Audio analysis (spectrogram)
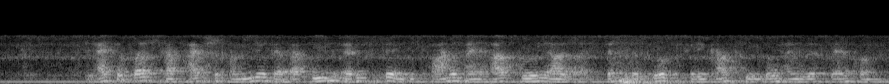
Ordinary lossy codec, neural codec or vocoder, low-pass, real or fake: AAC, 16 kbps; codec, 24 kHz, 6 kbps, HILCodec; 7.2 kHz; fake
